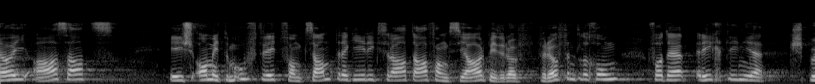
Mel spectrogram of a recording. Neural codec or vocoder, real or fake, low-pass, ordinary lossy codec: none; real; 7.2 kHz; none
